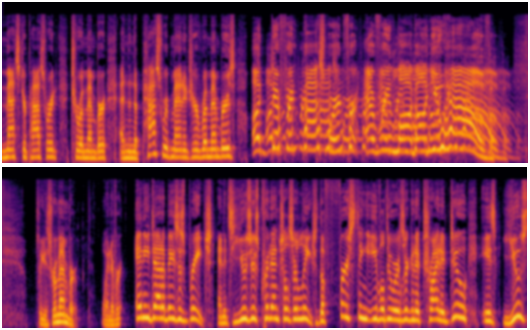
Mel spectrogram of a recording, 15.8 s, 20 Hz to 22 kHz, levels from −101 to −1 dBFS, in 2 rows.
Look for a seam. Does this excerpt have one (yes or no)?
no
